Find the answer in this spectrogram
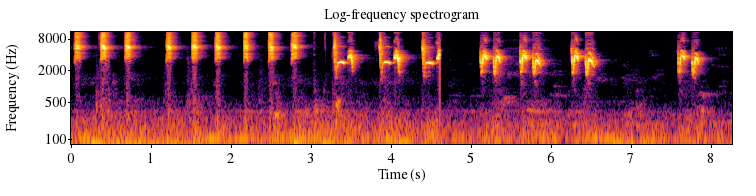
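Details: Long-tailed shrike mimicking other birds. Eight evenly spaced sharp high chips are followed by lower two-part chirps given singly and in short pairs with pauses between.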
